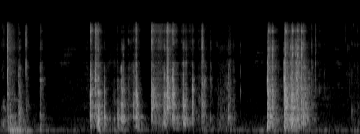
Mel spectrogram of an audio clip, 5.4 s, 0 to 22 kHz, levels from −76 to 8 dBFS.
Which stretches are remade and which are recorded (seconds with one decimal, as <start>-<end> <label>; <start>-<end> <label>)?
0.0-0.4 recorded; 0.4-3.2 remade; 3.2-5.4 recorded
